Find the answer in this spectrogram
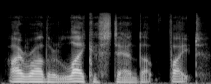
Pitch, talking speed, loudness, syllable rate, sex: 115 Hz, 170 wpm, -18 LUFS, 4.6 syllables/s, male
